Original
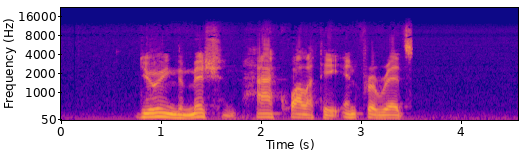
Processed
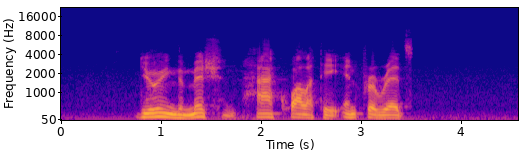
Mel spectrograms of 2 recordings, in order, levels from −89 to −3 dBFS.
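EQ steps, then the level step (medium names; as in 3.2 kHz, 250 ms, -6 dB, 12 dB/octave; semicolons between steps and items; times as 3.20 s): low-pass 1.3 kHz 12 dB/octave; 0.0 dB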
